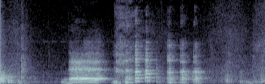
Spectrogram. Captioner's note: laughs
